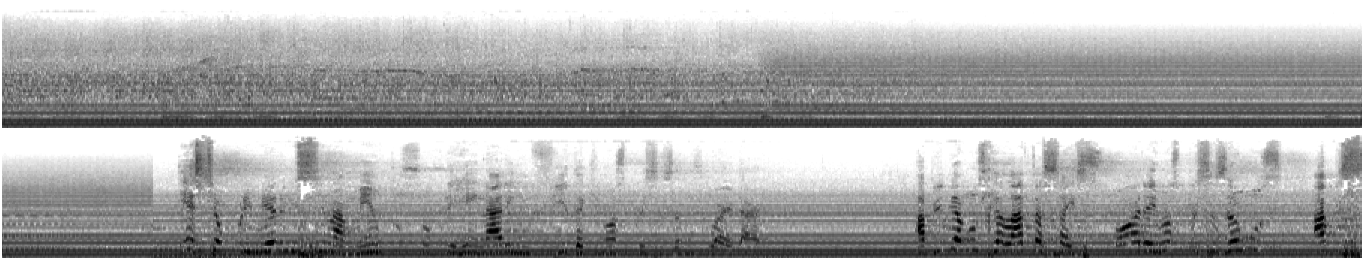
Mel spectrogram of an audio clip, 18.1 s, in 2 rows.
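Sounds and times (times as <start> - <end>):
audience applauding: 0.0 - 6.8
sustained droning tone: 0.0 - 18.1
speech: 10.4 - 14.4, 15.2 - 18.1.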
